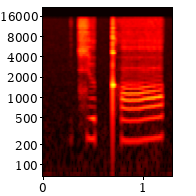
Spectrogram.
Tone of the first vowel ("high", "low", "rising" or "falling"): rising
